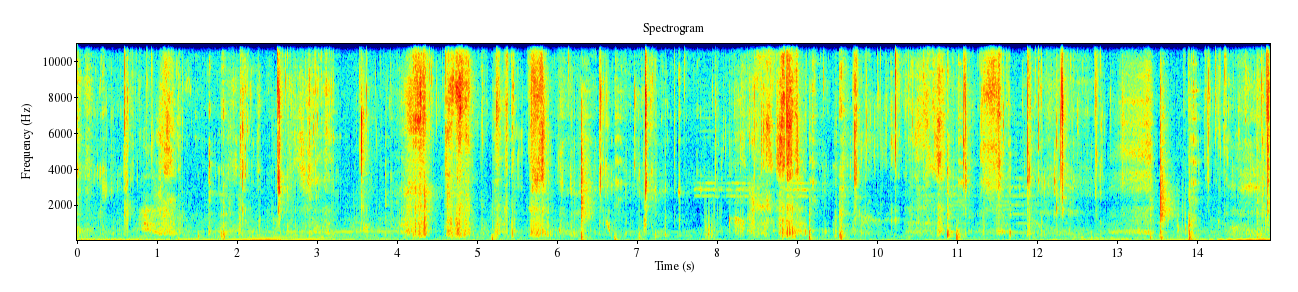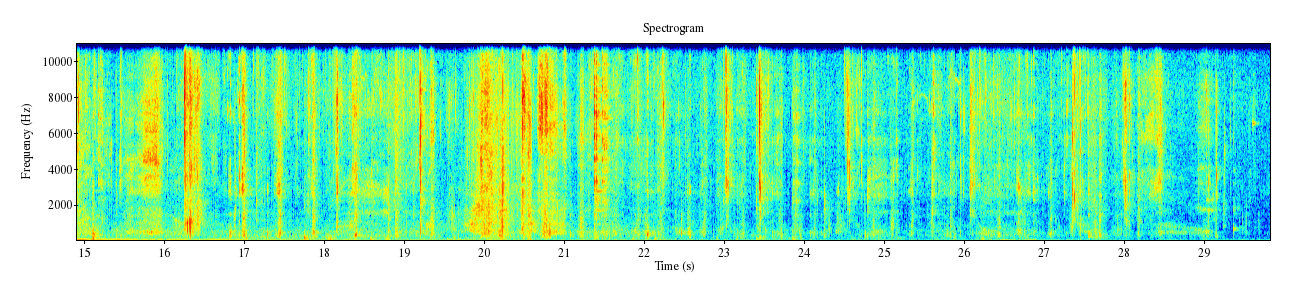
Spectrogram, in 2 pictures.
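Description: A man chewing and biting on mouthfuls of rice and mutton that he eats by hand, with irregular mouth clicks and smacks throughout.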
